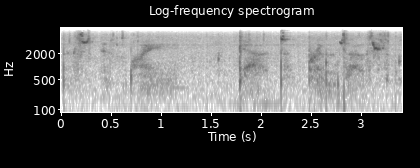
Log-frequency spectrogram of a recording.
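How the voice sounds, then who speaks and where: Noticeable background noise fills the clip. The voice is a whisper. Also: woman. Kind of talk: casual talk to camera. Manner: whispered.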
